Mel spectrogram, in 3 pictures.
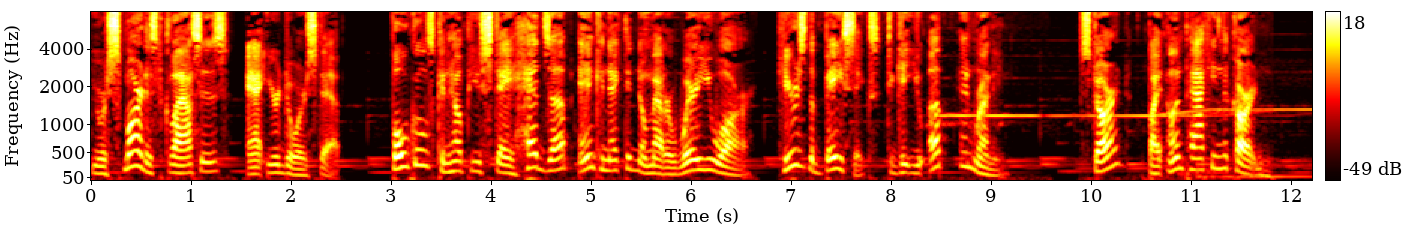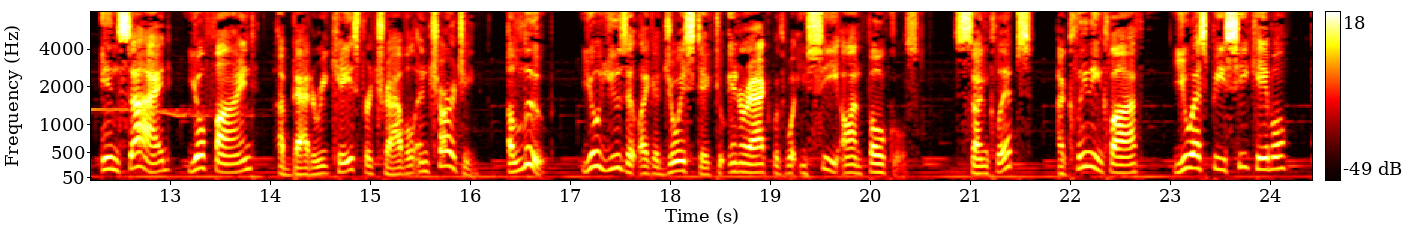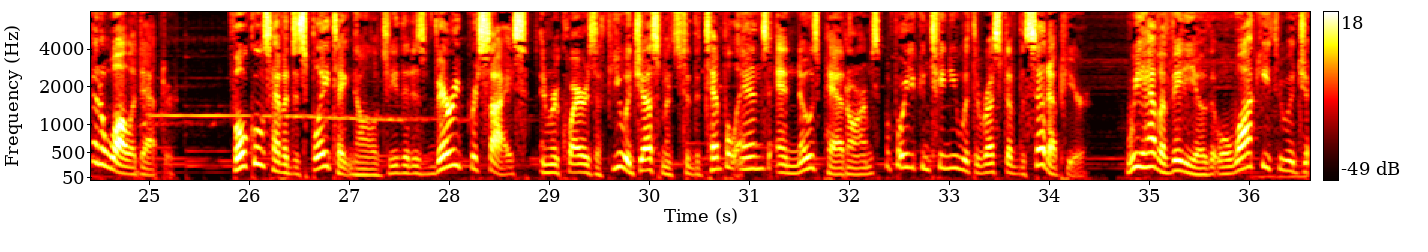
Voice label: ELearning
